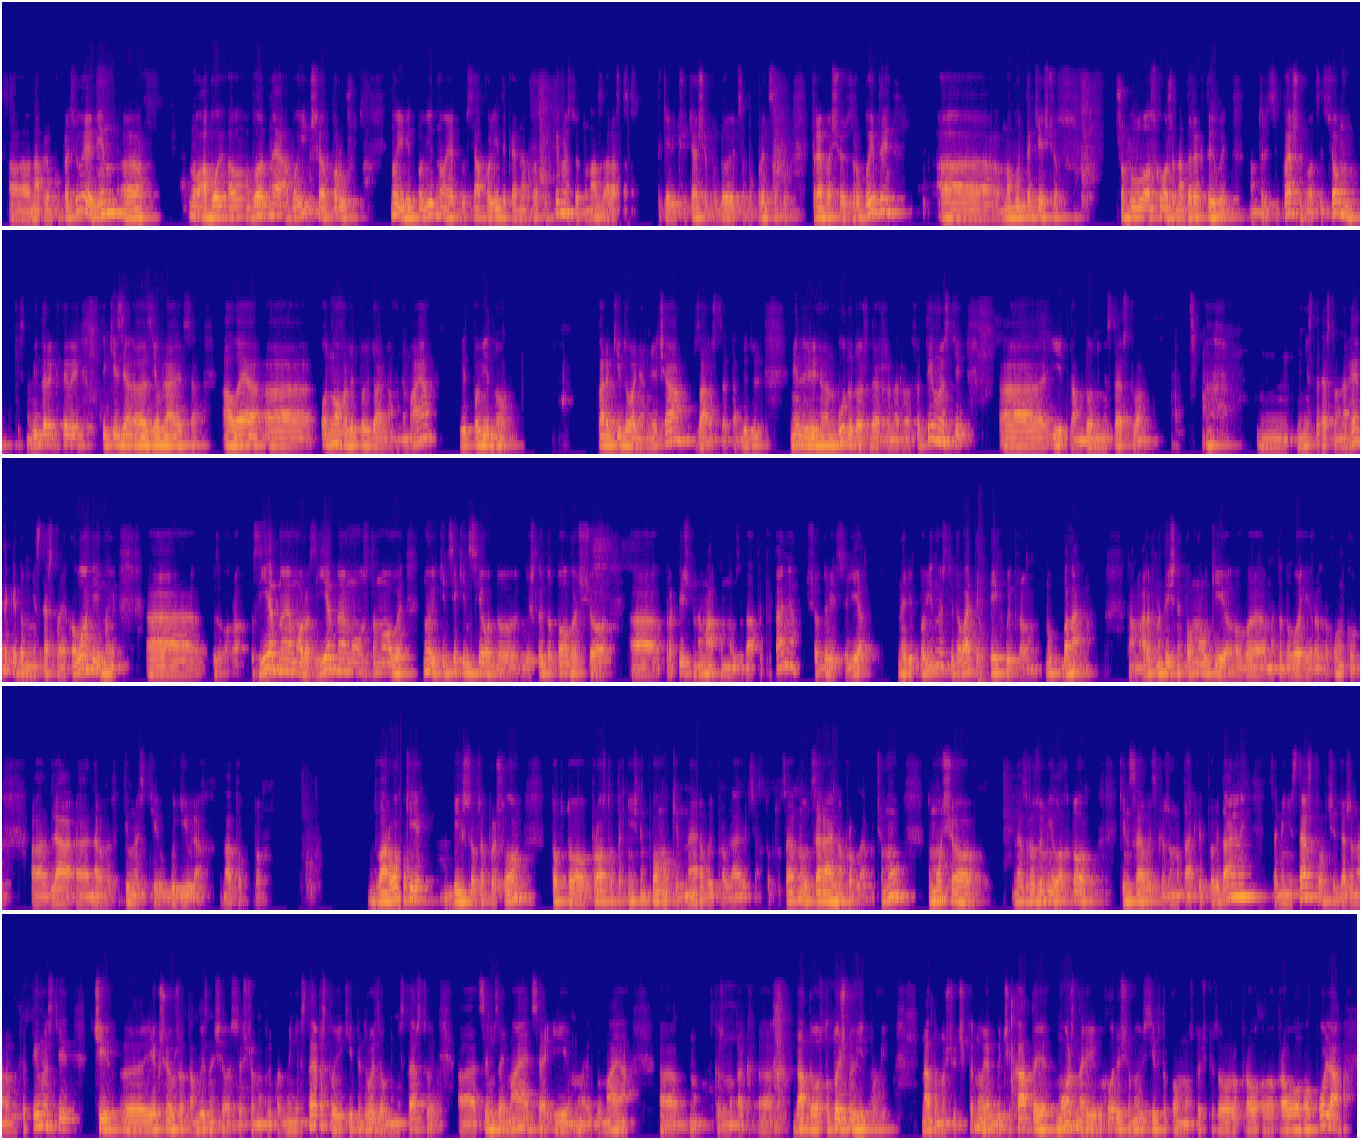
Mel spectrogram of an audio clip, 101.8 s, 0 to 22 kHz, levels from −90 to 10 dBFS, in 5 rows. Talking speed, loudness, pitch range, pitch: 110 wpm, -25 LUFS, 100-125 Hz, 110 Hz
